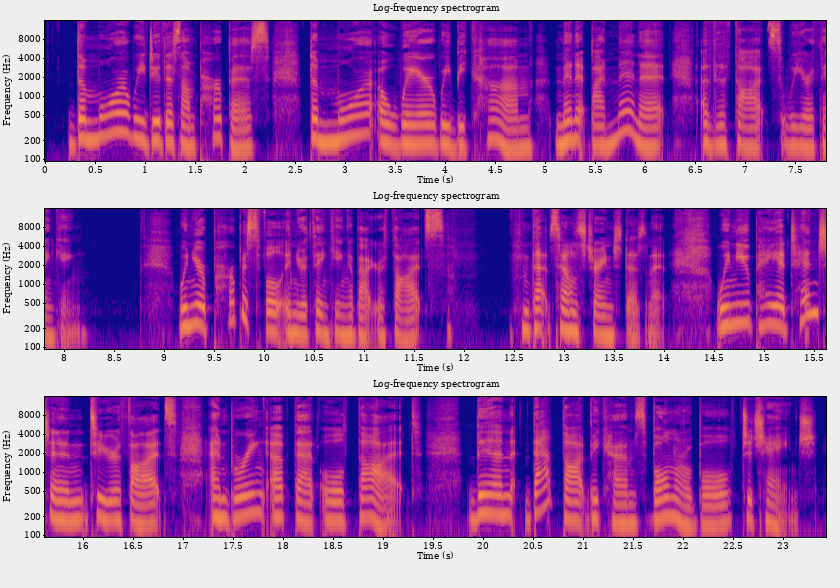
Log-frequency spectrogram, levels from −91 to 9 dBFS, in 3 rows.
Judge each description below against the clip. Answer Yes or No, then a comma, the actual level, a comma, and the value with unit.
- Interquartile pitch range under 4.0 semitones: No, average, 4.3 semitones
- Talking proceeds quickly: No, average, 140 wpm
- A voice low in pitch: No, medium, 180 Hz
